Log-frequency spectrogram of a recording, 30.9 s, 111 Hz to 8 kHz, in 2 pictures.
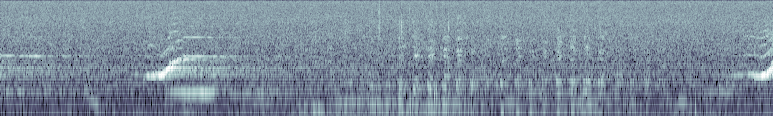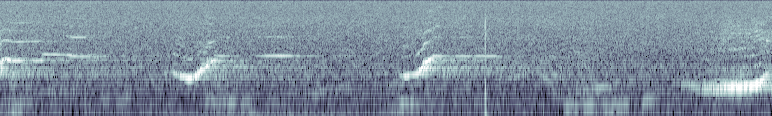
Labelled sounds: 0.3	0.6	humpback whale, 1.9 to 2.1 kHz
3.2	4.1	humpback whale, 0.80 to 2.1 kHz
14.8	17.3	humpback whale, 0.80 to 3.5 kHz
19.5	20.1	humpback whale, 0.80 to 1.1 kHz
20.6	21.3	humpback whale, 0.96 to 1.2 kHz
23.8	24.9	humpback whale, 0.80 to 6.2 kHz
30.4	30.7	humpback whale, 0.96 to 1.2 kHz

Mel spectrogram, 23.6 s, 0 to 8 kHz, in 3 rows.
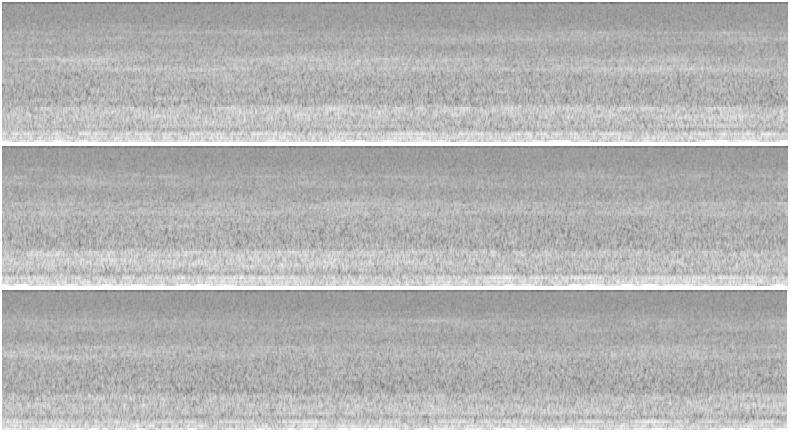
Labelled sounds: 0.3	0.5	vessel noise, 2.1 to 2.3 kHz
20.0	20.2	vessel noise, 3.9 to 4.1 kHz

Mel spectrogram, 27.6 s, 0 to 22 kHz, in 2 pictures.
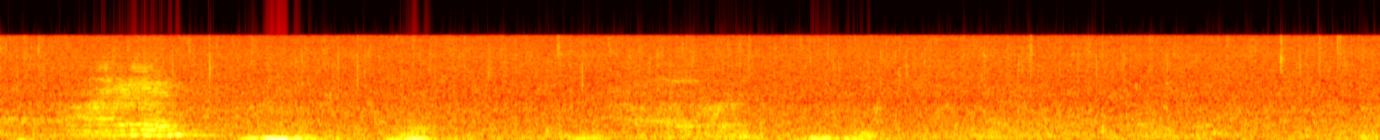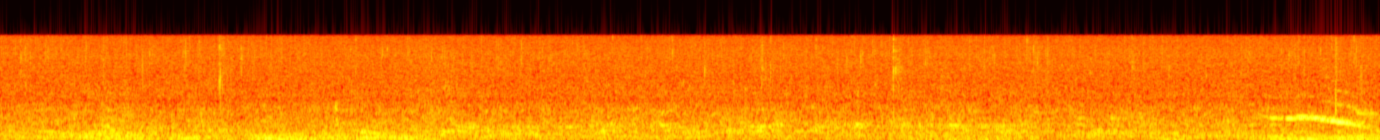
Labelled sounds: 0.8	1.6	humpback whale, 1.5 to 2.2 kHz
6.6	7.0	humpback whale, 1.9 to 2.2 kHz
27.3	27.5	humpback whale, 0.78 to 1.0 kHz

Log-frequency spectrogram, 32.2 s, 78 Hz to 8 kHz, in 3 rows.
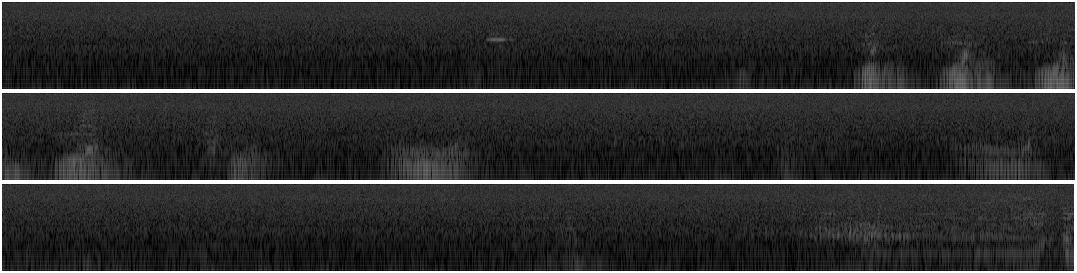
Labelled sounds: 4.8	5.1	humpback whale, 1.0 to 1.2 kHz
9.4	9.6	humpback whale, 0.86 to 1.1 kHz

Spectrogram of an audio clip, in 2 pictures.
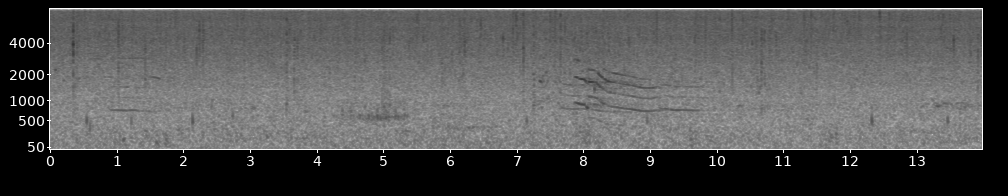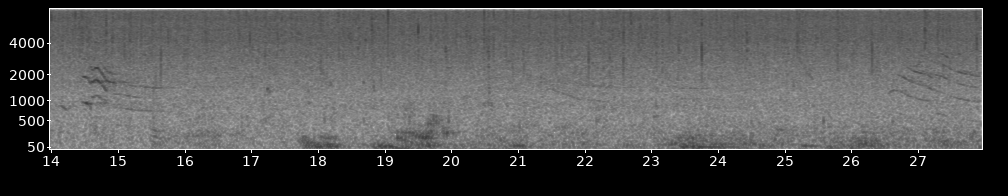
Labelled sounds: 7.9	9.2	killer whale, Bigg's (transient), 0.78 to 2.2 kHz
13.3	13.6	killer whale, Bigg's (transient), 0.78 to 1.0 kHz
14.5	15.7	killer whale, Bigg's (transient), 0.97 to 2.4 kHz
26.7	27.9	killer whale, Bigg's (transient), 0.97 to 2.3 kHz

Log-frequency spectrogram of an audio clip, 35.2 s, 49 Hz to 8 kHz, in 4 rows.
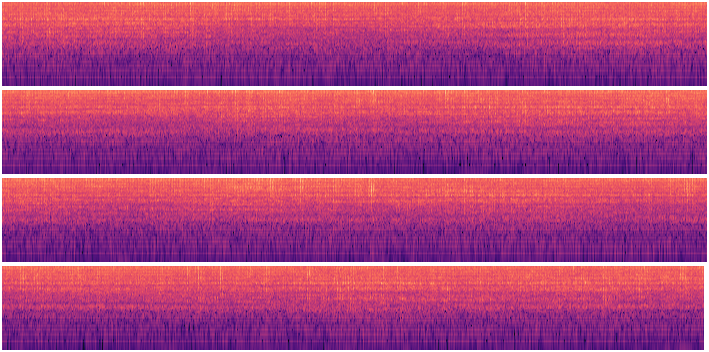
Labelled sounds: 20.5	20.7	vessel noise, 1.5 to 1.7 kHz

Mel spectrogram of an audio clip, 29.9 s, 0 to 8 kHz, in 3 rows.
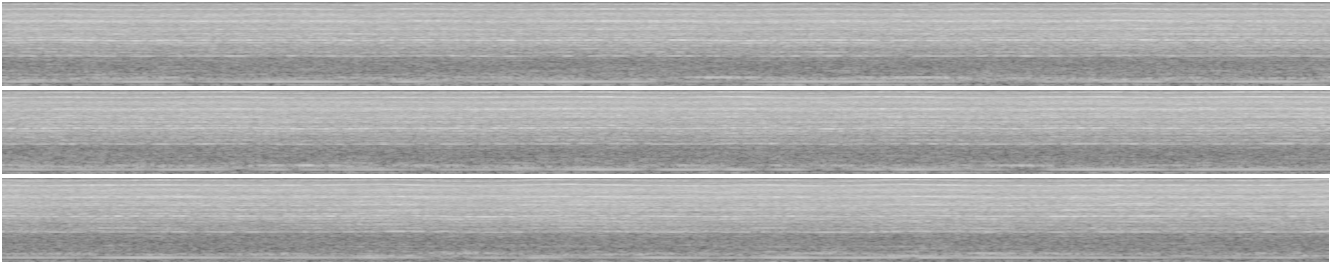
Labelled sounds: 23.2	24.6	vessel noise, 1.0 to 8.0 kHz

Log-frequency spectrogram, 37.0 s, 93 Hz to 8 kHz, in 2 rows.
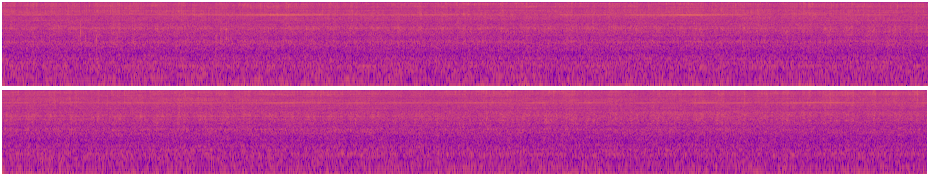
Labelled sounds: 13.7	14.1	vessel noise, 3.87 to 3.94 kHz

